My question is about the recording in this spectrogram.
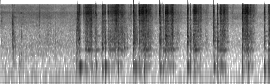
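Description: Steel trowel scraping and tapping wet mortar into brick joints: after a quiet first second, a quick run of short scrapes and clicks, about three or four a second.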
